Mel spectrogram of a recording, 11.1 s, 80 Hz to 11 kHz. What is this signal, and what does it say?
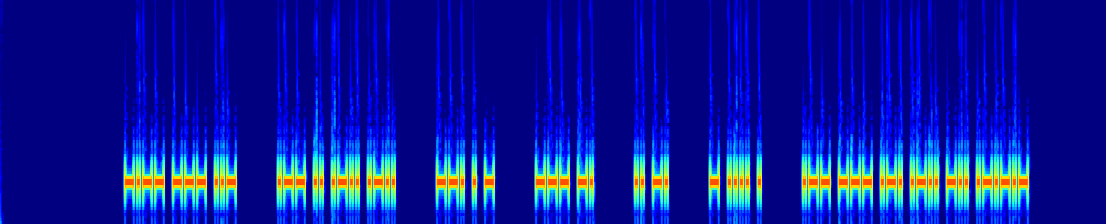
Morse code, heard as a keyed tone, about 40 wpm, 700 Hz. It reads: YOU WILL GET ON IN THE WORLD.
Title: 2x Word-Spacing - Sentences from Top 200 Words - 40wpm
